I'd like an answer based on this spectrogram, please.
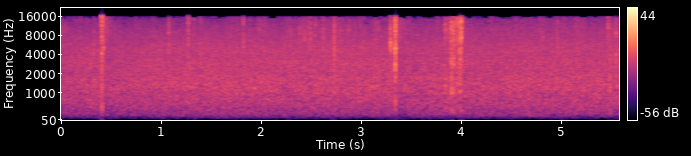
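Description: Steady rushing hiss of a nearby river. Over it come a few short clicks and crinkles of a cardboard biscuit box being opened by hand, the clearest a little after three seconds and around four seconds in.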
